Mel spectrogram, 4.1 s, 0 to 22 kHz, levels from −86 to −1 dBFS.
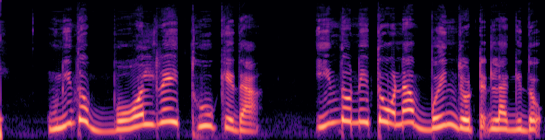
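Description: A DC offset runs through the whole speech recording, shifting the waveform off zero by a constant amount. Unlike hum or rumble, it adds no audible tone. It shows only as steady energy at 0 Hz and lost headroom, so one polarity clips sooner.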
